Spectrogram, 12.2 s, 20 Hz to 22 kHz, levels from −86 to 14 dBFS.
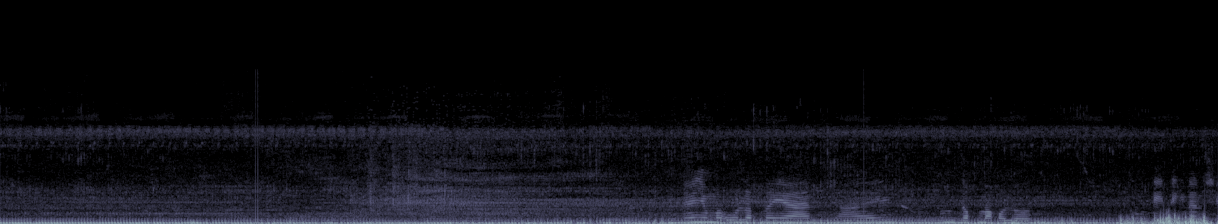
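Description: Two repeated-buffer stutters interrupt the sound: at 2.55 to 2.60 s the same piece of about 23 ms plays twice more, and at 8.64 s it plays once more. Each repeat lasts about 23 ms, which fits a 1024-sample buffer replayed when fresh audio arrived late. Little or nothing appears to be lost. On a waveform, identical blocks sit side by side with abrupt steps at each join. A spectrogram shows thin vertical click lines there.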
